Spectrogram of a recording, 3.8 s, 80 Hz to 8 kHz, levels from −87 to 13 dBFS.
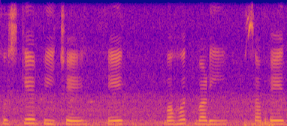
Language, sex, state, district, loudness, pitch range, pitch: Hindi, female, Haryana, Jhajjar, -16 LUFS, 220-240 Hz, 225 Hz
